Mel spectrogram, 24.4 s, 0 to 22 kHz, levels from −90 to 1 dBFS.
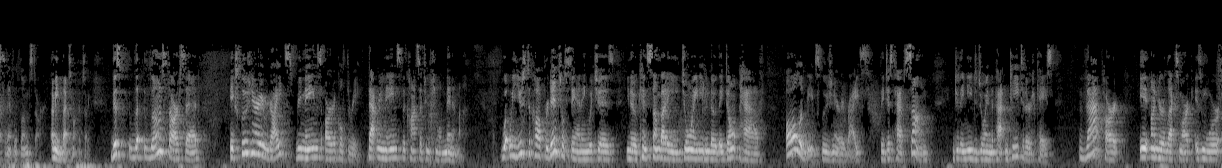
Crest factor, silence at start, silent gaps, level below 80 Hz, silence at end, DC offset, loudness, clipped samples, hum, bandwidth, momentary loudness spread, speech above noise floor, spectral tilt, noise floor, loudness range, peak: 18 dB; 0 s; none; -48 dBFS; 0 s; under 0.1%; -27 LUFS; under 0.1%; none; 8.4 kHz; 13 LU; 32 dB; -5.5 dB/octave; -59 dBFS; 4 LU; -10 dBFS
